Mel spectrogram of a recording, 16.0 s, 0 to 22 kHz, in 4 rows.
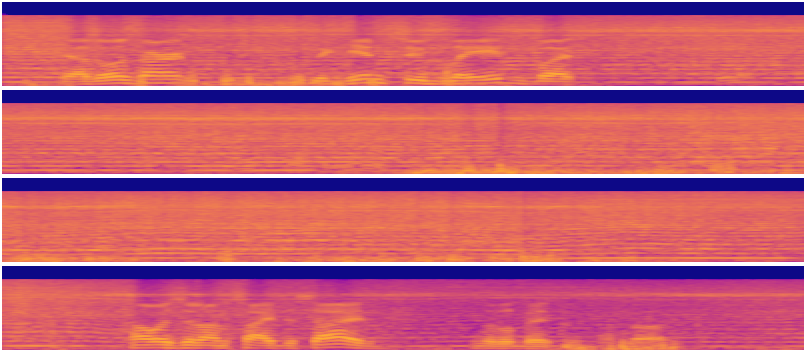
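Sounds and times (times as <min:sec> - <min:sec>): quadcopter propellers whining: 0:00.0 - 0:16.0
gusty low rumble of air: 0:00.8 - 0:02.4, 0:06.0 - 0:11.2, 0:14.7 - 0:15.5.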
